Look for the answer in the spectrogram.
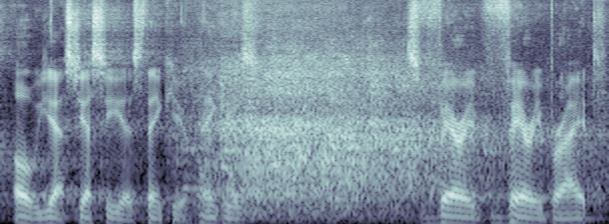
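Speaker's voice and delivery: put-on teen faking his dad's deep voice on the phone. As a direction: drop the voice to pass as your father. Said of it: "I lowered my voice".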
